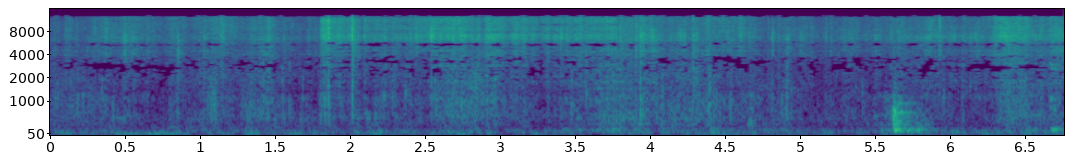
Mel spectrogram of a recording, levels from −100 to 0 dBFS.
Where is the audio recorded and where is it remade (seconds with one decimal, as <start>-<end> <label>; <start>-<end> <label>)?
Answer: 0.0-6.8 recorded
